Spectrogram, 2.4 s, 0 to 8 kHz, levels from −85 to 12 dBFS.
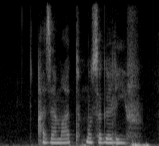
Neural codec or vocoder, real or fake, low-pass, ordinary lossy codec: none; real; none; none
